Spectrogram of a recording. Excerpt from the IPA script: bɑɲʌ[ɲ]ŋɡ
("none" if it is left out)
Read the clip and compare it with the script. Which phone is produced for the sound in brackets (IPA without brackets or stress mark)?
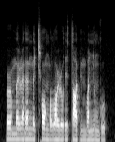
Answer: none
